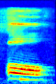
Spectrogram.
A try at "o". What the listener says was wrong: 힘 빠졌어. 그렇게 세게 힘 소리 내면 안 되지.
